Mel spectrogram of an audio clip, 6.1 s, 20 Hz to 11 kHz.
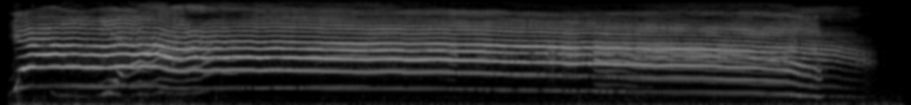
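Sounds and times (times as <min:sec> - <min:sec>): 
small group of children cheering: 0:00.1 - 0:05.8.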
